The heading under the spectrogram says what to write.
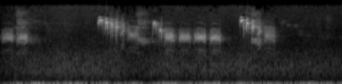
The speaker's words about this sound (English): So in that recording, there are two species of chickadees, black cap and mountain chickadees. There are Steller's jays. There's also red squirrel and red-breasted nuthatch.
